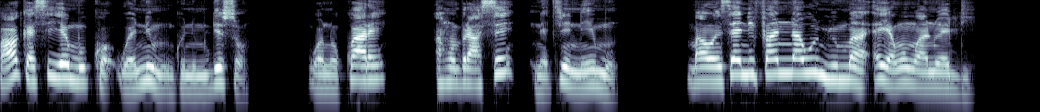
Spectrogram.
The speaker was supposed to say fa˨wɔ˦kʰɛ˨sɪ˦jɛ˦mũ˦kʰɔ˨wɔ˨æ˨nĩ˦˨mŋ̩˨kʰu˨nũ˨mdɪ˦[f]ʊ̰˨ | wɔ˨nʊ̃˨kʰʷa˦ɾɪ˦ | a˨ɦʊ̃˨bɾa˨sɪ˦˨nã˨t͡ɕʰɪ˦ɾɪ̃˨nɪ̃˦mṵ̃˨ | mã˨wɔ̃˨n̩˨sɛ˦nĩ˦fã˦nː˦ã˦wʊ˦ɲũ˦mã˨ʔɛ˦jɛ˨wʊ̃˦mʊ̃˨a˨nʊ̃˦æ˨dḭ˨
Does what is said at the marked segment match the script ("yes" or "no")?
no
